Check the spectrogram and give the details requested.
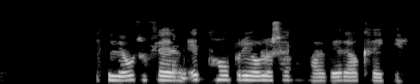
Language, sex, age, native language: Icelandic, female, 30-39, Icelandic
